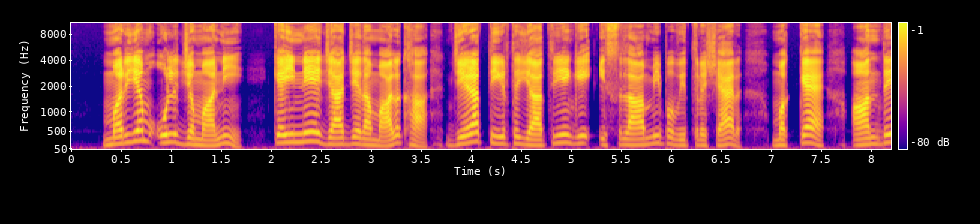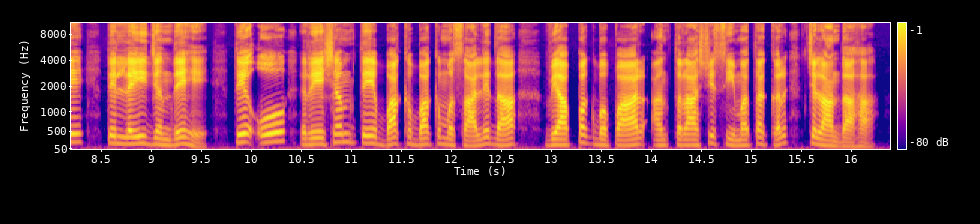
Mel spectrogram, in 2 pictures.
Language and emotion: Dogri, neutral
